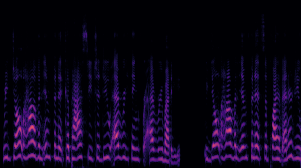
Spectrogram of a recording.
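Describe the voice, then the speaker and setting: Stuffed-up young woman chatting on her podcast, kinda high voice, dry close sound, rambly and encouraging. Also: fairly bright tone, no echo. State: congested from a cold. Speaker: podcast host. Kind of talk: casual solo podcast talk.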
